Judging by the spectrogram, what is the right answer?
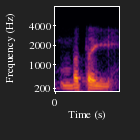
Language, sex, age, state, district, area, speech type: Hindi, male, 60+, Madhya Pradesh, Balaghat, rural, conversation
